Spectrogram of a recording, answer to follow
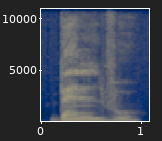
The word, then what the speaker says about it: Bellevaux: au kilomètre 66,2 in Bellevaux. Not too bad, right? Because basically it's belle, vaux. So together, ensemble, Bellevaux. There you go. And it rhymes.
